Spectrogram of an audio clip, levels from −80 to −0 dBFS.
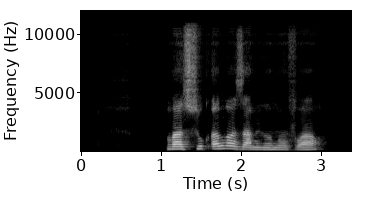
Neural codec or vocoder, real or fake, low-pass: codec, 32 kHz, 1.9 kbps, SNAC; fake; 10.8 kHz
